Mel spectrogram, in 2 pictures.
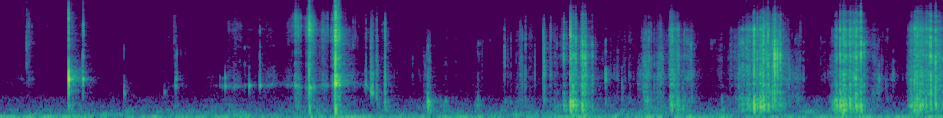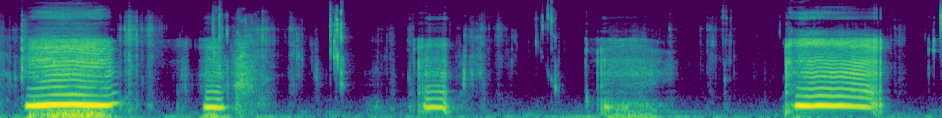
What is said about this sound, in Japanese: じゃあ、右手ね、ポッキー食べていきます。あー、美味しそうな匂いする いただきます。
